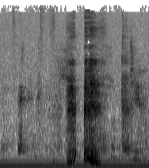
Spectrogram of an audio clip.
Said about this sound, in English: She was sneezing in tongues, I think.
